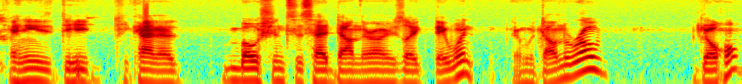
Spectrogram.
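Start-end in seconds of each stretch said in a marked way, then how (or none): 3.3-5.6 odd put-on talking-dog voice. Voicing a dog who tells the players where the scent went: dog voice. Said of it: "Why you gotta sound like that?".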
